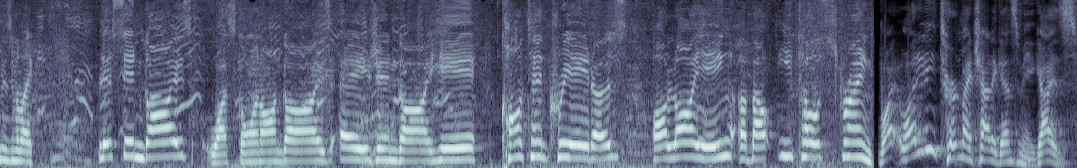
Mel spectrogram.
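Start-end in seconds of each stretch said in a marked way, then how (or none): 1.0-8.7 loud, slow British streamer impression; mock British contrarian announcing to his viewers; Atsu. Atsu contradicts other creators to his viewers, loud British impression. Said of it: "Atsu's gonna be contrarian".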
